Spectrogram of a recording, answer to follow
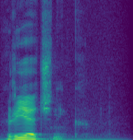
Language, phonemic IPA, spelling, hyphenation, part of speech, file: Serbo-Croatian, /rjêːt͡ʃniːk/, rječnik, rječ‧nik, noun, Hr-rječnik.ogg
- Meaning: dictionary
